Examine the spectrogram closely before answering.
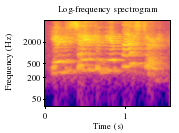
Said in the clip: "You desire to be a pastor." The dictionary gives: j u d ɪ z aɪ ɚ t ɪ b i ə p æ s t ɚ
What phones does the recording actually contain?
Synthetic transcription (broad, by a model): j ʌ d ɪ s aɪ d t ɪ b i ə p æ s t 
